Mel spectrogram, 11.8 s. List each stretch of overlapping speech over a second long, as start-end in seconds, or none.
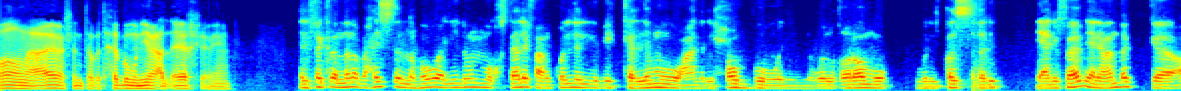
none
